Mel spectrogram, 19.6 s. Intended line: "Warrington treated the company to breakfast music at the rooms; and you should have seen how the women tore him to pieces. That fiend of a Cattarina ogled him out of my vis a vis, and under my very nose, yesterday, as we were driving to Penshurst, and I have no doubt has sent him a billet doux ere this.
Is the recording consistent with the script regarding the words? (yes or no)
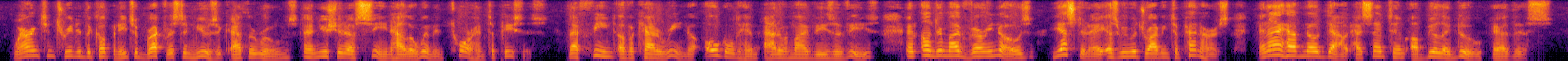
no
